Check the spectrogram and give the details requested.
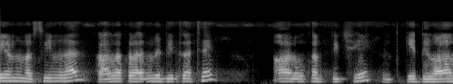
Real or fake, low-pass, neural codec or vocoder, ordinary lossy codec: fake; none; codec, 16 kHz, 1 kbps, FreqCodec, smaller model; none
